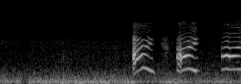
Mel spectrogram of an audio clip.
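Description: Low wind rumble on the microphone. About a second and a half in, a child's voice gives two short, high-pitched exclamations.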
